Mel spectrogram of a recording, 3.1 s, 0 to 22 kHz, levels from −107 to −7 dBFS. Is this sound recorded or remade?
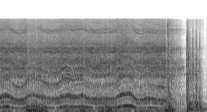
recorded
